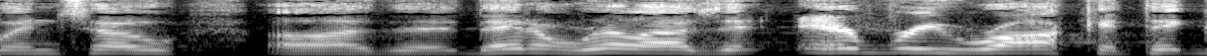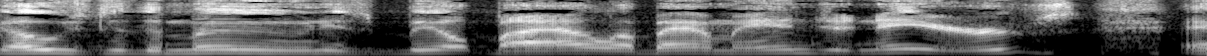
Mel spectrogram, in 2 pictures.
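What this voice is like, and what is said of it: Thick Southern US accent. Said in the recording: “a thick Southern accent ... my accent”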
